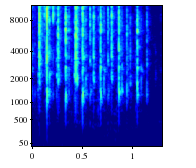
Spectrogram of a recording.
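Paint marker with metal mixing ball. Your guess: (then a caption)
Loose. A burgundy-copper metallic paint marker is shaken so the loose mixing ball inside rattles in a quick run of bright, sharp clicks. The clicks are closely spaced, with no low end and almost no ring. The rattle shows the paint is mixed and ready to apply around the edge of an envelope.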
